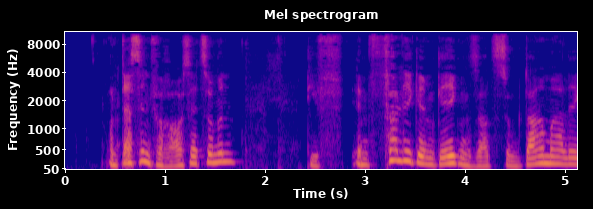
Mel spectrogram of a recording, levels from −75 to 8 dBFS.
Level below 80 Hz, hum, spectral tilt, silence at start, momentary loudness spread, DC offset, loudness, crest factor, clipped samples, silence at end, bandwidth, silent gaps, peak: -62 dBFS; none; -5.5 dB/octave; 0.4 s; 12 LU; under 0.1%; -24 LUFS; 16 dB; under 0.1%; 0 s; 10.5 kHz; none; -8 dBFS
